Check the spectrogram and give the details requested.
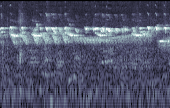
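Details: Male canary, Starblue colour form, singing a continuous, dense run of high twittering notes laced with quick downward slurs, a steady warbling stream that barely pauses.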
